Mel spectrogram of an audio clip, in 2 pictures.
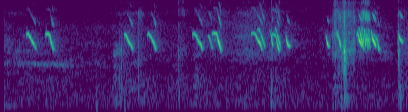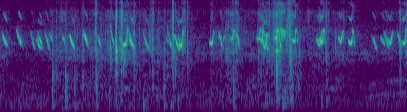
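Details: Young chicks peeping steadily, with many high, sharp, downward-slurred squeaky notes repeated several times a second over faint background noise and occasional clicks.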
